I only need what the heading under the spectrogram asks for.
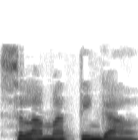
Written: selamat tinggal

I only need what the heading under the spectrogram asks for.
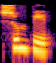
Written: sumpit

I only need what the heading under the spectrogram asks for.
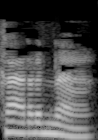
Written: karena

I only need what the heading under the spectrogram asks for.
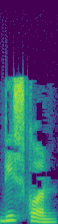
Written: diskon

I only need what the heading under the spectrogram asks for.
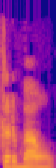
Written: kerbau

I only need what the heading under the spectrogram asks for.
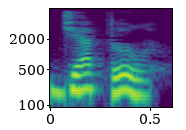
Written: jatuh

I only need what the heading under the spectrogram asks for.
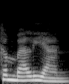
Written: kembalian

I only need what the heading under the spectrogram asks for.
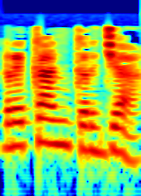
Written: rekan kerja

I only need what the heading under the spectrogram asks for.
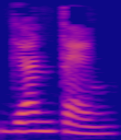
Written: ganteng

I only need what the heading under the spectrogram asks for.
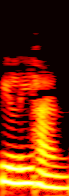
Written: pilihan

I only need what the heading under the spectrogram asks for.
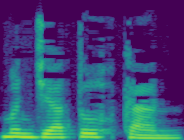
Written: menjatuhkan

